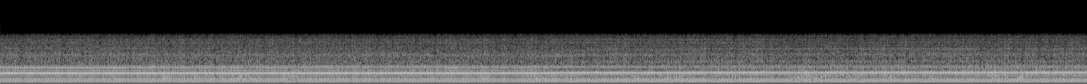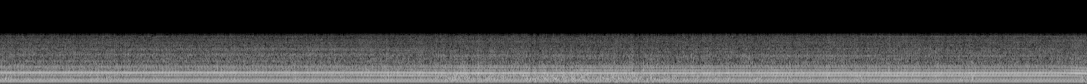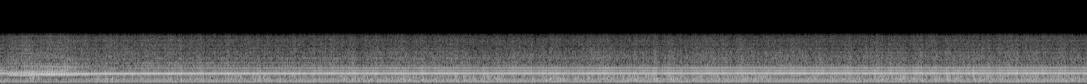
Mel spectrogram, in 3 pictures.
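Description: Outboard motor of an inflatable boat running steadily at cruising speed. Its pitch dips briefly about two-thirds of the way through, then holds steady again.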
